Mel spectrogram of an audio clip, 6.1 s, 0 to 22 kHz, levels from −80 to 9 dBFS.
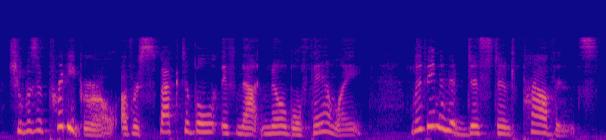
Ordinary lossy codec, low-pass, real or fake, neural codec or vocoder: Opus, 64 kbps; 7.2 kHz; fake; codec, 32 kHz, 1.9 kbps, SNAC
